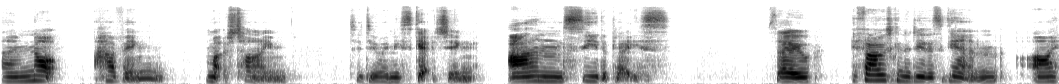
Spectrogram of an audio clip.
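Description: The pace is very slow. The speaker is a woman. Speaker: travel sketching vlogger. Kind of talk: casual vlog chat. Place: home room. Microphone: lapel.

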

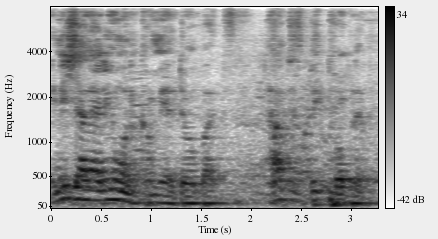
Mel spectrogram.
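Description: A man talks in a rather low register while noticeable noise runs in the background. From Ghana. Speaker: musician. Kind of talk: public address to a politician. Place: hall.

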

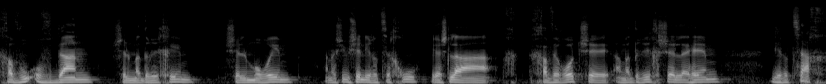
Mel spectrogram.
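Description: Against a quiet background, a man speaks very slowly in a fairly low, monotone voice with a dark, mellow tone and long, frequent pauses. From Israel. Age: 50s. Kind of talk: personal testimony at a conference. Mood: serious, concerned. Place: studio.

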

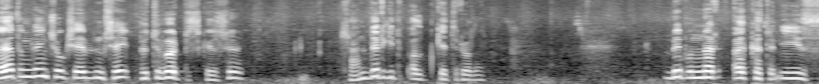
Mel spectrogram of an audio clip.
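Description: The man's voice is high in pitch with a dark, mellow tone. His pitch variation is ordinary and his pace is moderate. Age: 50s. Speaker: Covid-19 survivor. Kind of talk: interview answer.

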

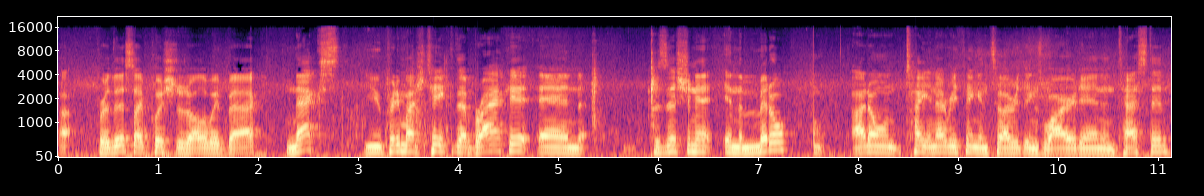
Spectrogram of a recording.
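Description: With light background noise behind him, a man talks at a moderate pace, his intonation fairly even and his loudness very even. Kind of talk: tutorial. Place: garage. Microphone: camera far.

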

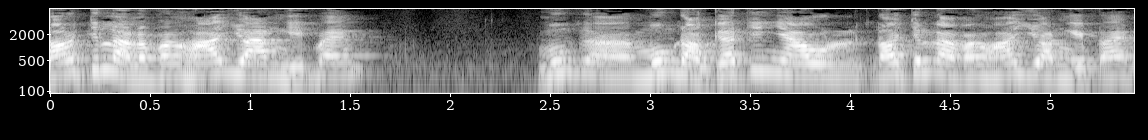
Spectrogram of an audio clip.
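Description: His voice is raised and projected, pitched high for a man. He talks at a moderate pace. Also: ordinary pitch variation. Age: 40s. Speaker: business trainer and author; business trainer. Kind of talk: livestream talk to viewers; livestream talk answering viewers. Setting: livestream. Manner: hesitant, many fillers. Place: home room. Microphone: phone near.

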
